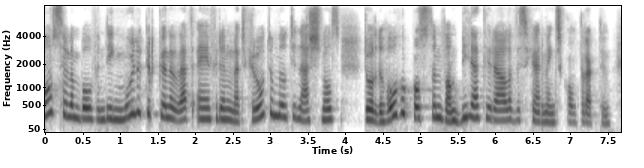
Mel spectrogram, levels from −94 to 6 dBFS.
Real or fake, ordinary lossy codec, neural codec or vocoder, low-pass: fake; none; codec, 16 kHz, 1 kbps, X-Codec, HuBERT features, trained on balanced general audio; none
